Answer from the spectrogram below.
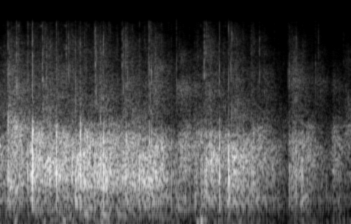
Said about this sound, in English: please continue to clap enthusiastically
